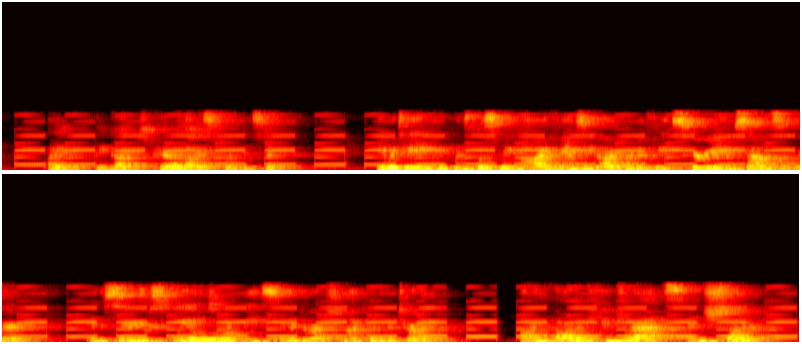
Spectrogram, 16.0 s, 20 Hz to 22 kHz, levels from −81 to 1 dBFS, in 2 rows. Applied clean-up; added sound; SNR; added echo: none; Alarm; 12 dB; reverberation time 1.1 s.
